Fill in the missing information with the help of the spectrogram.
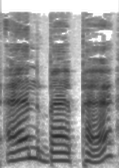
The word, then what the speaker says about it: NBP: To jest taki skrótowiec, w którym wymawiamy każdą literę osobno, a więc tak jak mówimy alfabet A, B, C, D i tak dalej, no to mówimy NBP.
